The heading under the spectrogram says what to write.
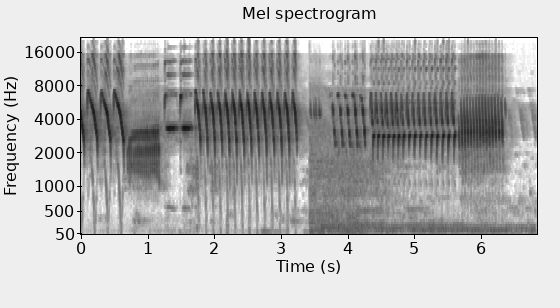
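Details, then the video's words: Canary singing on and on for use as a tutor recording: a few downswept notes, a low buzzy tone, then quick bright trills, a short pause and fast doubled rattles that stop abruptly. "Kicau Burung Kenari II GACOR PANJANG"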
